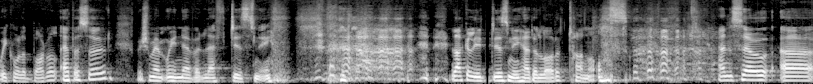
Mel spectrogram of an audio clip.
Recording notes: Recorded at ATX Television Festival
